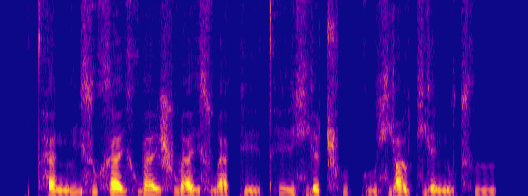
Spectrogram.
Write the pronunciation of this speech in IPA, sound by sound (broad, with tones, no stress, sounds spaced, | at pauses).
t̪ʰ a˨˩ n l i˥ s u˨ x a˥ ɪ̯ x w a˥ ɪ̯ ʂ w a˥ ɪ̯ s w ä˧˥ k e˨˩ ɪ̯ t̪ʰ e˥˩ ɪ̯ ɕ j ɛ˥ ʈ͡ʂʰ u˥˩ k u˧˥ ɕ j ɑ˥˧ ʊ̯ t͡ɕ j ɛ˥˧ n u˥˩ t͡sʰ ɹ̩˥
